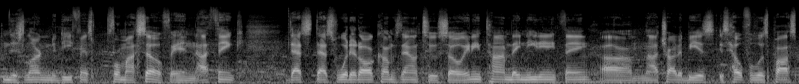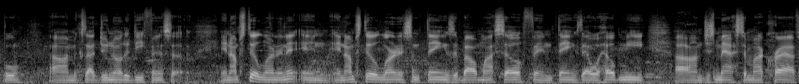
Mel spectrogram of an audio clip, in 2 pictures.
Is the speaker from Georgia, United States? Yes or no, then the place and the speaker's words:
yes; Georgia, United States; moved away; I'm from Georgia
